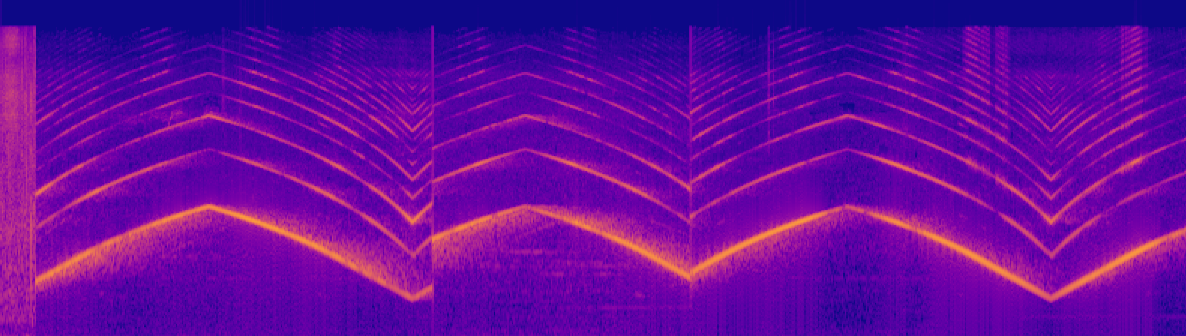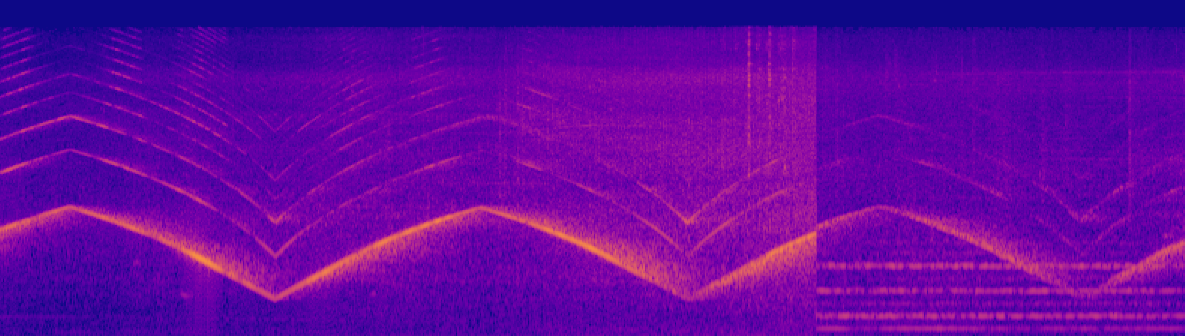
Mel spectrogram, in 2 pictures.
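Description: Vehicle siren sounding a slow wail, its pitch rising and falling about once every five seconds. Near the end it drops in level and a steady low drone comes in beneath it.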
